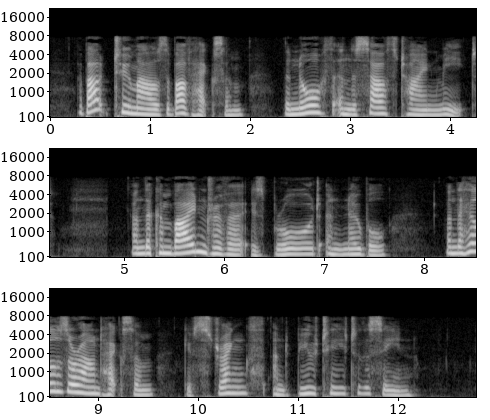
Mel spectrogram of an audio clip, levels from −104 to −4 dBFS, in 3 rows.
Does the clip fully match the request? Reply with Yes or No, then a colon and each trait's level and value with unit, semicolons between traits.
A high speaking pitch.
Yes: high, 200 Hz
